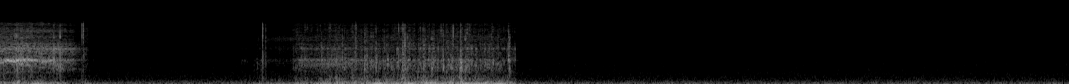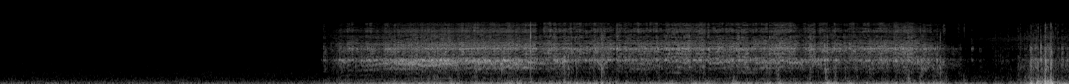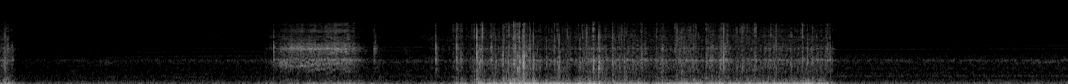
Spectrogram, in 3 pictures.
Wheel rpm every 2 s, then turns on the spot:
20, 10, 10, 0, 0, 0, 0, 60, 70, 60, 10, 0, 20, 20, 20, 0.
2-6 20-22 26-30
